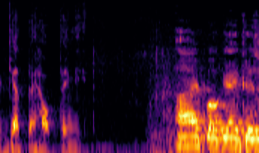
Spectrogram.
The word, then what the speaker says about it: ibogaine: injuries underwent, it's called ibogaine treatment. Ibogaine. Remember the name. Is that pronounced relatively properly, would you say? Yes. I don't want to get it wrong. Ibogaine. Body. Ibogaine. Rogaine with an ibo.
